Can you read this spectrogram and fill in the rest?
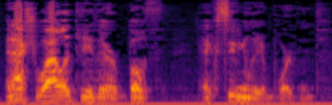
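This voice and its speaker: A middle-aged man, a rabbi, giving a short religious teaching in a measured, explanatory way with deliberate pauses. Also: fairly low pitch, expressive, a bit bright, a little hiss or hum. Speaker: rabbi and show host. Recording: dull, lo-fi webcam-style audio.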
